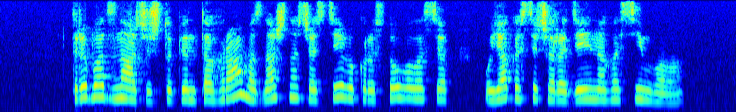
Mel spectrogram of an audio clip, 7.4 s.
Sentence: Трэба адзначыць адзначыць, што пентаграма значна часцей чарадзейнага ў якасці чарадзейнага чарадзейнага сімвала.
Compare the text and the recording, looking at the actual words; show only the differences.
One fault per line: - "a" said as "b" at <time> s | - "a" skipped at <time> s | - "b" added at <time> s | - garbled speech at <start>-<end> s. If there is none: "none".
- "адзначыць" skipped at 1.5 s
- "чарадзейнага" said as "выкарыстоўвалася" at 3.5 s
- "чарадзейнага" skipped at 6.2 s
